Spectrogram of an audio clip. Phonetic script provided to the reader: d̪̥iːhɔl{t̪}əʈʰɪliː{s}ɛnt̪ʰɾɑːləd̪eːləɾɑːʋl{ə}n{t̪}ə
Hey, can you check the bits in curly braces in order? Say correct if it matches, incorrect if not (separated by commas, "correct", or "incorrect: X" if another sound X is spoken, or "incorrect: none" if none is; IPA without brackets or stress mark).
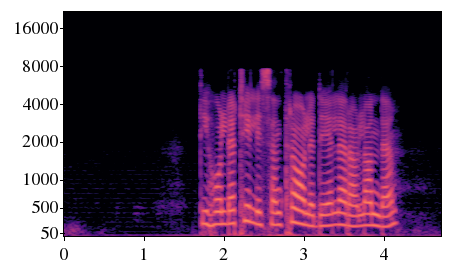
incorrect: d̪, correct, incorrect: ɑ, incorrect: d̪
